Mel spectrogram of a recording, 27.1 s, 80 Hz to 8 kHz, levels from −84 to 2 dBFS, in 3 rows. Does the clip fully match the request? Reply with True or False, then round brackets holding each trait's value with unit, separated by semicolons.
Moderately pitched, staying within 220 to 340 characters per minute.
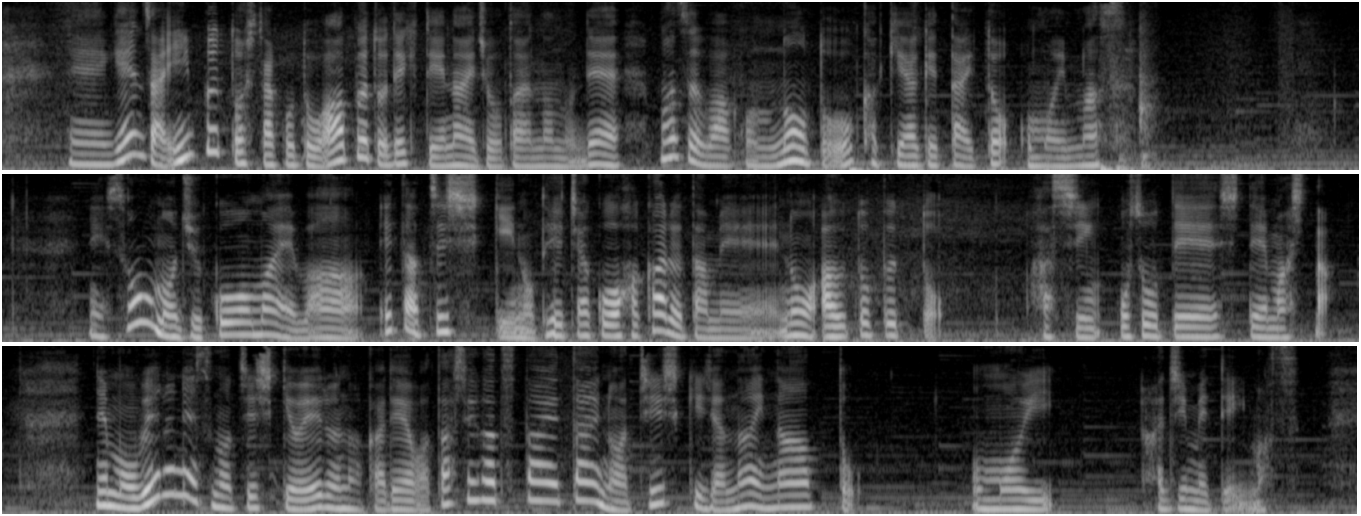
True (170 Hz; 290 characters per minute)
